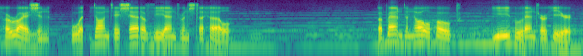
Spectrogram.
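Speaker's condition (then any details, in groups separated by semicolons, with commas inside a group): ALS, speech-generating device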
